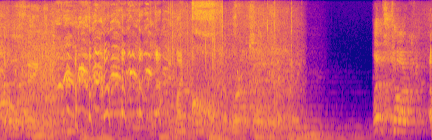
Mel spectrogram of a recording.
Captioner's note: laugh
